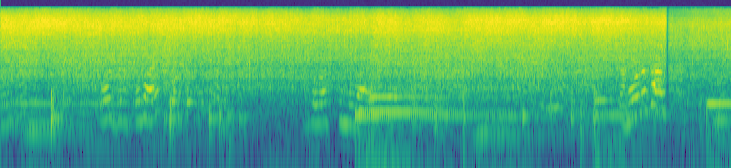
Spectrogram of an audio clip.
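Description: Onion, ginger, garlic, chili and cumin paste sizzling loudly in hot oil in a large metal kadai, stirred with a long metal spatula. The sizzle is a steady hiss that eases a little near the end.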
